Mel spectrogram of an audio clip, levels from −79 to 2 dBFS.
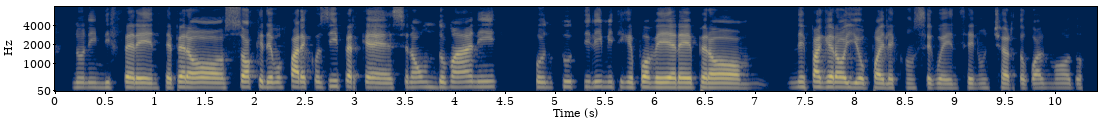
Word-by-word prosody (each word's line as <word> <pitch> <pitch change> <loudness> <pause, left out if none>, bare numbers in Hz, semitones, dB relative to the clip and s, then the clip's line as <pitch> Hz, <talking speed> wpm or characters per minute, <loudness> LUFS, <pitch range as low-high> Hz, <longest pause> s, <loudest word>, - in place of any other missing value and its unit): non 170 0 -8
indifferente, 165 -1 0
però 170 -2 +3
so 180 +3 +1
che 185 - -4
devo 175 0 -1
fare 175 0 +4
così, 185 +3 -6
perché 170 -4 +1
se 155 +4 -8
no 175 0 -2
un 180 0 -8
domani, 185 +1 0 0.3
con 175 -2 -6
tutti 185 0 -9
i - - -8
limiti 180 -1 -8
che 170 - -3
può 180 +2 +3
avere, 170 -1 +5
però, 160 -2 +3
mhmm, 150 0 -21 0.3
ne 180 0 -4
pagherò 180 -1 +4
io 165 -1 -1
poi 160 -1 +1
le 155 - -3
conseguenze, 150 -1 -7
in 150 - -6
un 150 - -13
certo 150 -1 -4
qual 155 +1 -5
modo. 155 -1 -10
170 Hz, 190 wpm, -24 LUFS, 155-180 Hz, 0.3 s, avere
